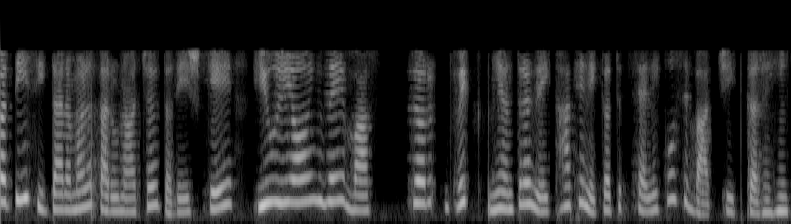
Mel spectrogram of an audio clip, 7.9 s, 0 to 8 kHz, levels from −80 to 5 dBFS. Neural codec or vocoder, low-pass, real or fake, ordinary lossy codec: codec, 24 kHz, 0.9 kbps, WavTokenizer, large speech release; 7.2 kHz; fake; AAC, 16 kbps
